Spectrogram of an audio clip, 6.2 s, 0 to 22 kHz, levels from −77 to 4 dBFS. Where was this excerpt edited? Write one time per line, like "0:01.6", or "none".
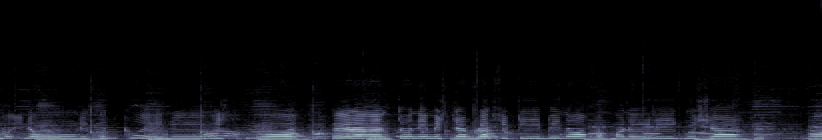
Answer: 0:02.0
